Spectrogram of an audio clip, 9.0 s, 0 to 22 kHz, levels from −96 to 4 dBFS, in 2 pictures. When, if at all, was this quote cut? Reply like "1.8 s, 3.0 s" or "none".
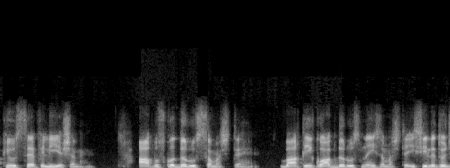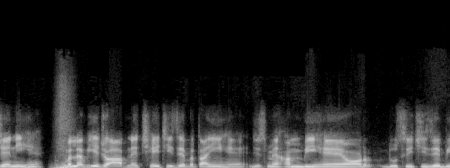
5.0 s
